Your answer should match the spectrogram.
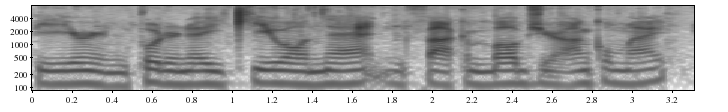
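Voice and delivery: thick Australian bogan tutorial voice. Acted. Musician mocking his old YouTube tutorials, thick bogan accent. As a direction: ham up a broad bogan Aussie accent. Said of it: "I sound like a fucking bogan".

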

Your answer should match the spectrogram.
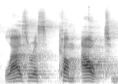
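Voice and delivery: a commanding shout into the grave; loud call. A narrator's reading. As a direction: summon him from the tomb with full voice. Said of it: "called out in a loud voice".

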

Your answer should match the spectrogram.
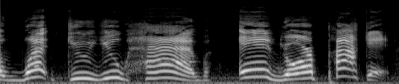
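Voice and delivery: very slow, word by word; deliberate questioning. Retold or imitated. Guard questions man about his pocket, deliberate. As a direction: spell it out slowly as an acted guard.

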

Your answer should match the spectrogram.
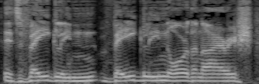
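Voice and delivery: normal talking voice

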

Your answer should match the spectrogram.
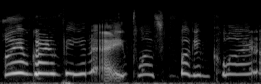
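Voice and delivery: high, loud hyped-up boast; excited. Real, not acted. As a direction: pump yourself up, voice soaring. Excited self-hype.

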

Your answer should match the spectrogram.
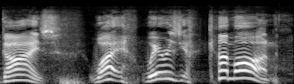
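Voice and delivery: mildly imitating a sleepy, annoyed man; grumpy Jesus. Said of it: "he seems understandably grumpy about it".

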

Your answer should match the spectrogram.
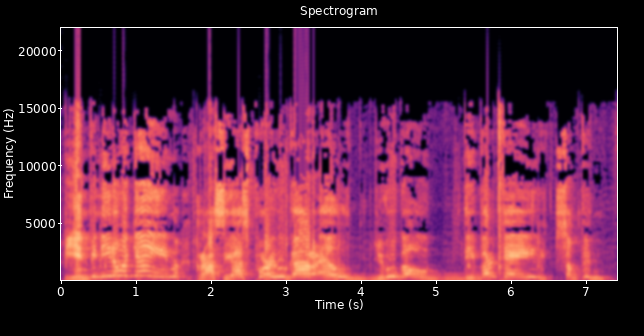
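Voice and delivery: slow, high mock Spanish. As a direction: fake your way through Spanish. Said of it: "I don't speak that language".

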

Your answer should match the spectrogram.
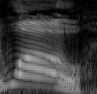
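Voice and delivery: high, drawn-out startled cry. Acted. Llama waking to a lightning bolt, startled. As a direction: cry out in amazement.

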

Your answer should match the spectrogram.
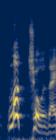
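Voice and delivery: exclaimed scolding. A narrator's reading. Mother bitten by her daughter, exclaiming crossly. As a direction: exclaim it at a naughty child. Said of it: "esclamò la madre".

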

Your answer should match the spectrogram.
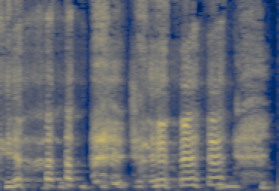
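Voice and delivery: bright high laugh. Real, not acted. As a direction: burst into a laugh. Host laughs at intro.

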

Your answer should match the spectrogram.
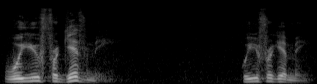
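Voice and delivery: grave confession softening to a plea; acted repentance. Repentance admits sin and asks forgiveness, grave and softening. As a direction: confess in short phrases with long pauses, ending hushed. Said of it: "repentance says".

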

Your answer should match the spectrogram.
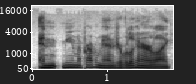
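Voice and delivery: normal talking voice

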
